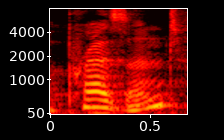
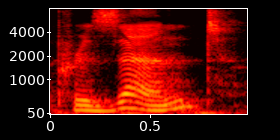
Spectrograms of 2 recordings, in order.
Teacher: um if i have a present someone gives me a gift first syllable stress that's the noun versus i'm gonna present some information second syllable stress that's the verb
